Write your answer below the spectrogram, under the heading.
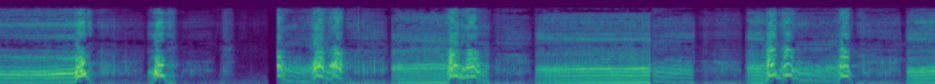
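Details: Domestic dog with long, steady, droning growl-like tones held for a second or more, broken by short sharp yelping barks that sweep up and down in pitch.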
